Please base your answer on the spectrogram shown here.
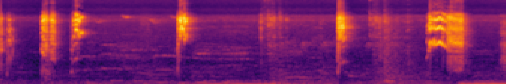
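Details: Flock of Javan mynas calling actively, recorded as a master track for training birds: scattered harsh, raspy bursts, loud and broadband, spaced irregularly with short quiet gaps between them.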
